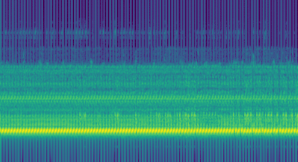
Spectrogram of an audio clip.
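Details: Cricket (dế mèn, dế cơm) chirping at night: a steady, high, pure-toned trill made of rapid pulses, unbroken for the whole stretch, with no other sounds.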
